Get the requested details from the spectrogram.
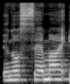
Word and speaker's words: Sema: Sema is another pronunciation of Samo. – Okay. – In Turkey, okay, they pronounce as Sema.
